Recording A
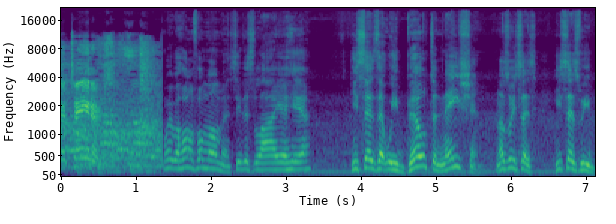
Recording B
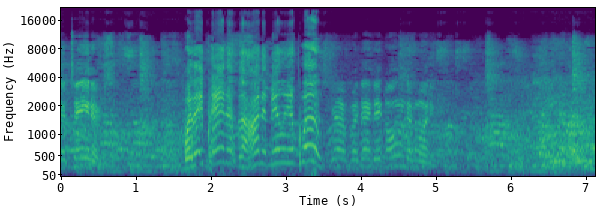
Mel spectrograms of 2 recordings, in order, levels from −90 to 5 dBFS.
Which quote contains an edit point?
B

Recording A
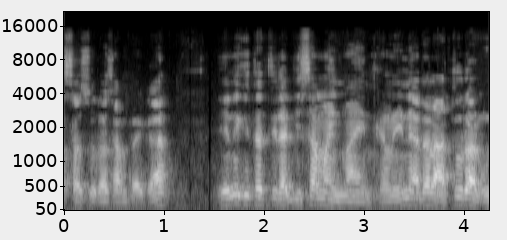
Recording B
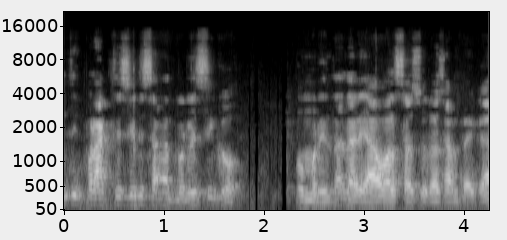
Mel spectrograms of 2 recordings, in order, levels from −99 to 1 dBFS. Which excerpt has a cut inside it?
B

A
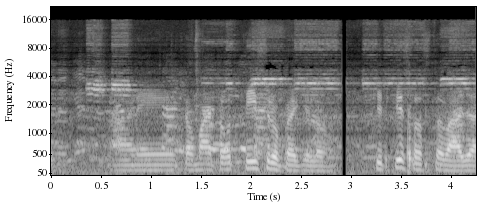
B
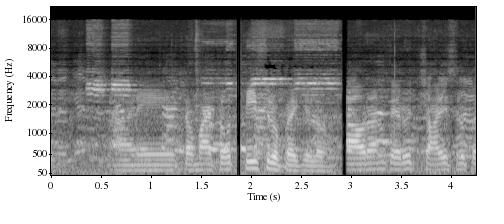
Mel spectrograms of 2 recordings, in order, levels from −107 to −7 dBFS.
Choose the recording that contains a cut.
B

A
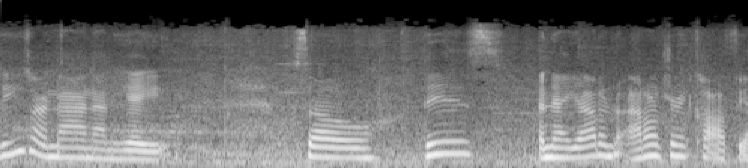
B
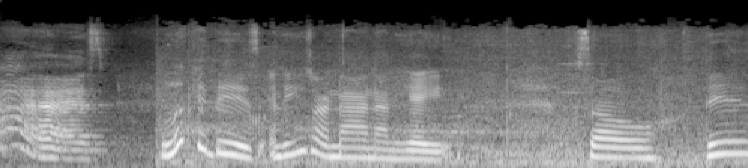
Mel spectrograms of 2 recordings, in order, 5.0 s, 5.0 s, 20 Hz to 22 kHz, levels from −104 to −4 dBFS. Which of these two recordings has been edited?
B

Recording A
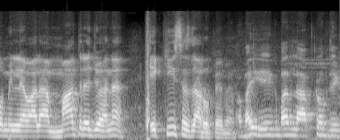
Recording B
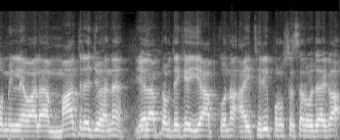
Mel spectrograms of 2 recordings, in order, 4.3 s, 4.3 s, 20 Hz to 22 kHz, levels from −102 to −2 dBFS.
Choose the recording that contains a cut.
B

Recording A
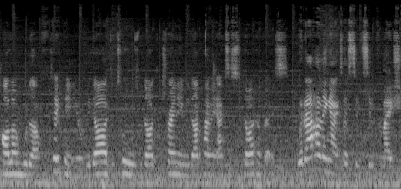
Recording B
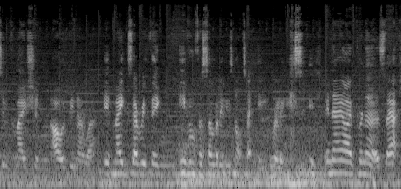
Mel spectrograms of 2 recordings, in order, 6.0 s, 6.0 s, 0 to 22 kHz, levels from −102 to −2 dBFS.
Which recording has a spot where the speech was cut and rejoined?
B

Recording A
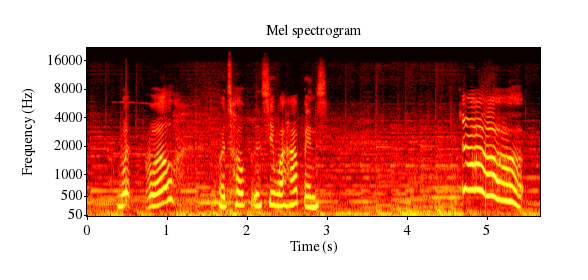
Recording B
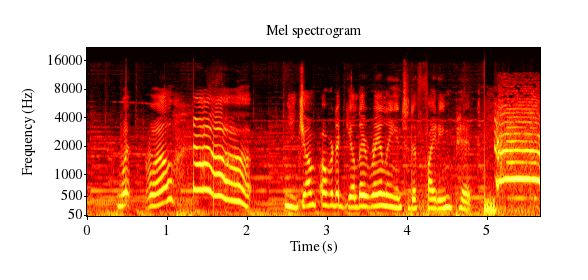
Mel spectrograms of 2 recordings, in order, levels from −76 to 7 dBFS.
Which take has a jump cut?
B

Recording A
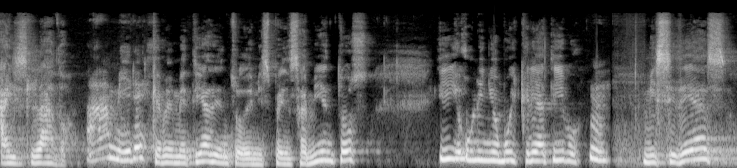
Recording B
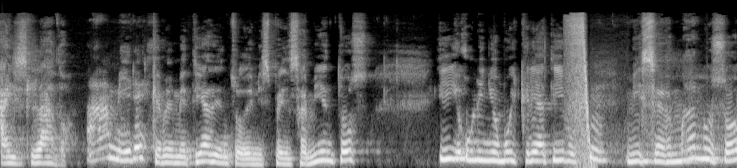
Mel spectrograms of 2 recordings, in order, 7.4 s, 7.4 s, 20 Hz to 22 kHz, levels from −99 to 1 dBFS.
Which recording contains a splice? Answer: B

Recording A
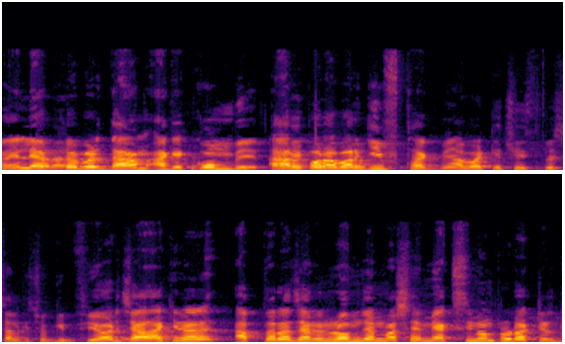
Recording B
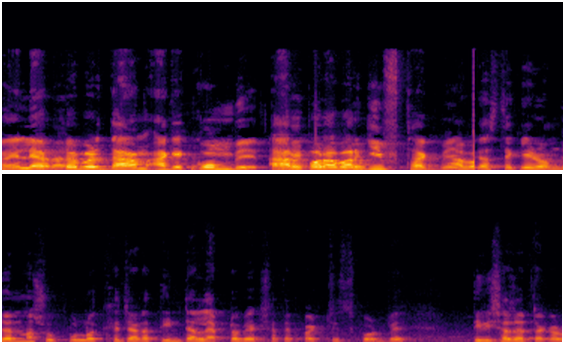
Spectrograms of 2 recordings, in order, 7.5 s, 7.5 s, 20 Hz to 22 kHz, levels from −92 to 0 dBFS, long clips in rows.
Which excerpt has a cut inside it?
B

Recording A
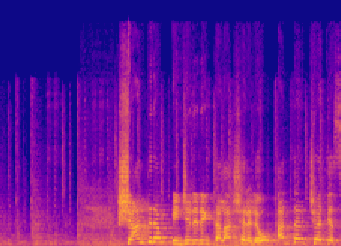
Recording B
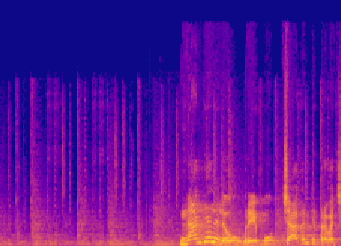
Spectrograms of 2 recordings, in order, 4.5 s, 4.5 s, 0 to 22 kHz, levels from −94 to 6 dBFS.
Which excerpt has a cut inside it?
B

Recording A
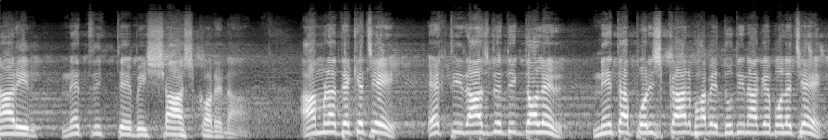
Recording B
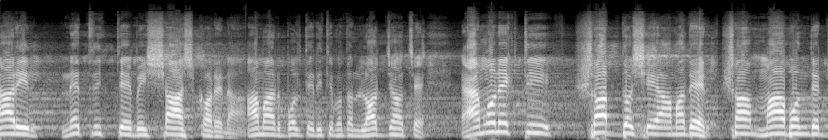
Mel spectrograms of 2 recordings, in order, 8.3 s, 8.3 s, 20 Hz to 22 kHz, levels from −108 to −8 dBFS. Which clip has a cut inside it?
B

